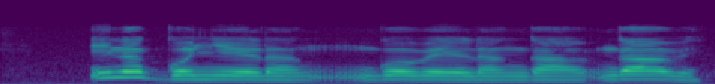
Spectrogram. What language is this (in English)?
Venda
